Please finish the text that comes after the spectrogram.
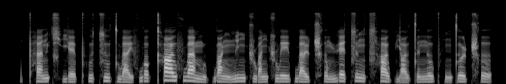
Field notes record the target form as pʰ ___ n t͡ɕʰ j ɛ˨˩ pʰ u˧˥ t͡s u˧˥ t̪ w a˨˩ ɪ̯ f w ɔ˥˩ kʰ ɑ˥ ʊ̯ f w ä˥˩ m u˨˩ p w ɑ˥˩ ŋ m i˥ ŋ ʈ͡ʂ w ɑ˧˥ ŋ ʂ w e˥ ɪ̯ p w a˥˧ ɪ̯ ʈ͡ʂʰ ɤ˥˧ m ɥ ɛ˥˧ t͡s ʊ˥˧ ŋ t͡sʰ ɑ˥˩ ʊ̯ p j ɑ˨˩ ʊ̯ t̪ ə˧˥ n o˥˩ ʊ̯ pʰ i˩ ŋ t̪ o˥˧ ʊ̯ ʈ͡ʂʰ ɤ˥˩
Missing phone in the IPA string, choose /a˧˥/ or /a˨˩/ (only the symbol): a˧˥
